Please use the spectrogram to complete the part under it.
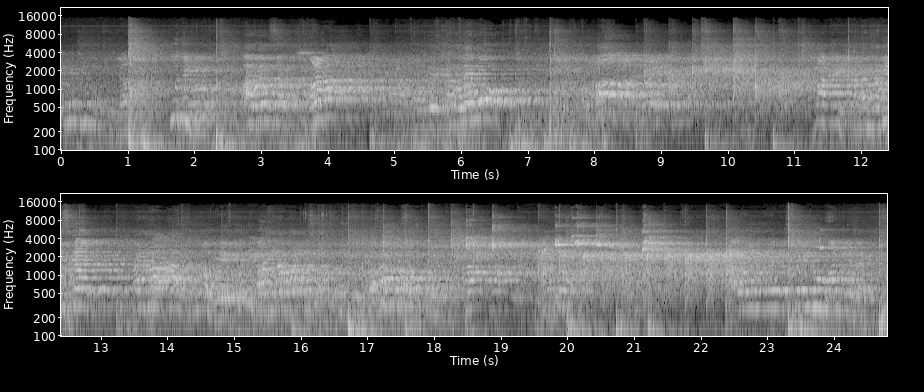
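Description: A volleyball is struck by hands with sharp slaps in a large echoing hall.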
